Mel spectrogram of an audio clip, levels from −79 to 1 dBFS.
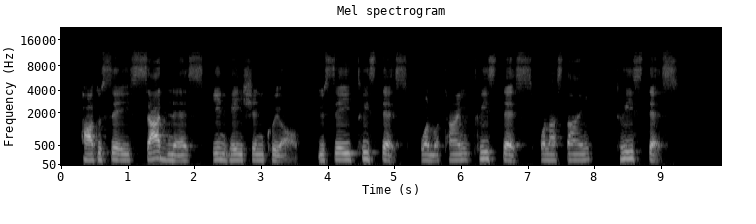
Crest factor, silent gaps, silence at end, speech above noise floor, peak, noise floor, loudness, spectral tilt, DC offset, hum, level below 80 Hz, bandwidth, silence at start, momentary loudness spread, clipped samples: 22 dB; none; 0.65 s; over 53 dB; -14 dBFS; under -90 dBFS; -37 LUFS; -5 dB/octave; under 0.1%; none; -70 dBFS; 12 kHz; 0.3 s; 12 LU; under 0.1%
